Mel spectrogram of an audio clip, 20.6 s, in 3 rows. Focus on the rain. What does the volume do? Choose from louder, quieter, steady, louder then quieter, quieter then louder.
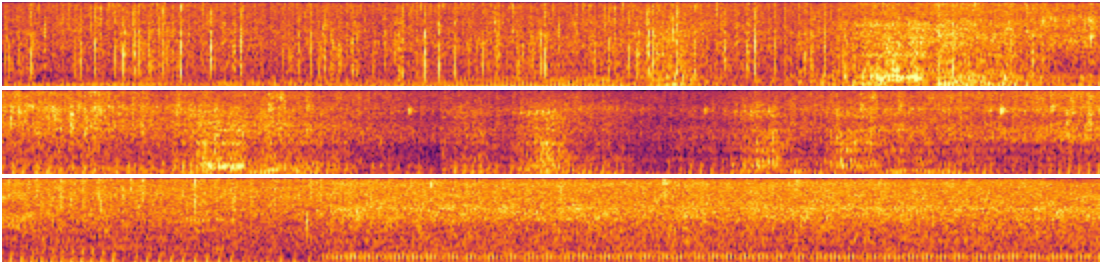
quieter then louder.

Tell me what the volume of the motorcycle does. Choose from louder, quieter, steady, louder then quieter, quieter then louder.
louder then quieter.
